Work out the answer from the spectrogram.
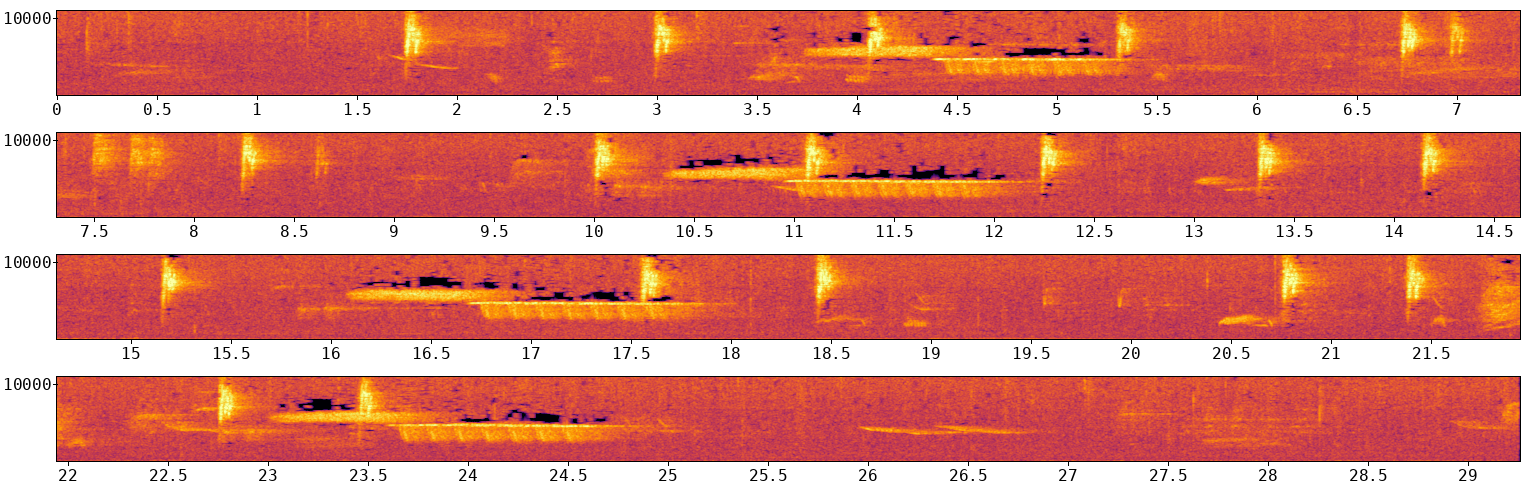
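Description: A small bird calling: sharp high chirps every second or two, and a short buzzy trill phrase repeated about every six seconds, over a faint low hum.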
